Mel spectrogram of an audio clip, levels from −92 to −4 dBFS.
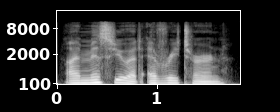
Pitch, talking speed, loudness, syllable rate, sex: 120 Hz, 195 wpm, -15 LUFS, 5.0 syllables/s, male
